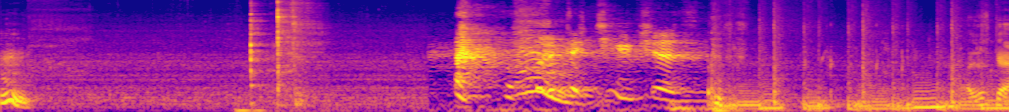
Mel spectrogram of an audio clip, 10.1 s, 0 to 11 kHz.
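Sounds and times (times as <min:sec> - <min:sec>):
fork clinking against plate: 0:02.4 - 0:03.2.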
